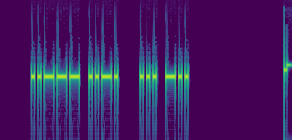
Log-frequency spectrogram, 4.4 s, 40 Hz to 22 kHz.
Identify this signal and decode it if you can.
Morse code, heard as a keyed tone, about 25 wpm, 700 Hz. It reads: 2F SD
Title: Field Day Exchanges Encore - 25wpm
